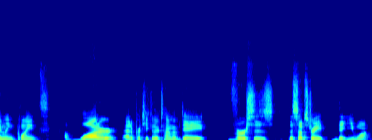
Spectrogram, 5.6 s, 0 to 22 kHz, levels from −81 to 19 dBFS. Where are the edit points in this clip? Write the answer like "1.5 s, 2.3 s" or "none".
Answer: none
